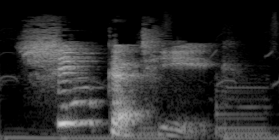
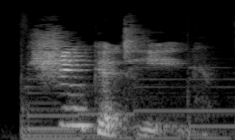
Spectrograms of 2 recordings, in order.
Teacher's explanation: so the ch isn't a cha sound it's a sh sound chincoteague and then we have acidity as a teak that's a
